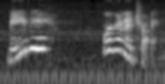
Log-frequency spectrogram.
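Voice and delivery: second-guess yourself out loud; doubtful maybe. Acted. Doubting her own resolution.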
